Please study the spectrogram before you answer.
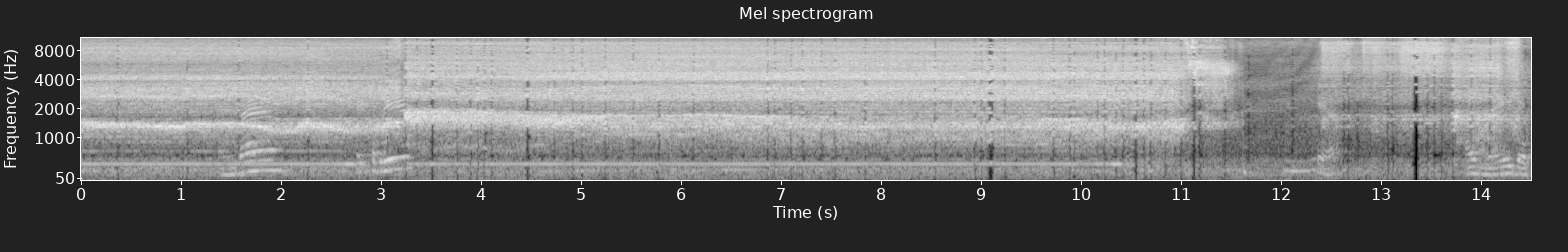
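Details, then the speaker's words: Steady high-pitched surgical drill whine during drilling just before immediate implant placement in a maxillary anterior extraction socket, then stopping: dental implant site preparation drilling. "this is my drilling technique in the maxillary anterior extraction socket"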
